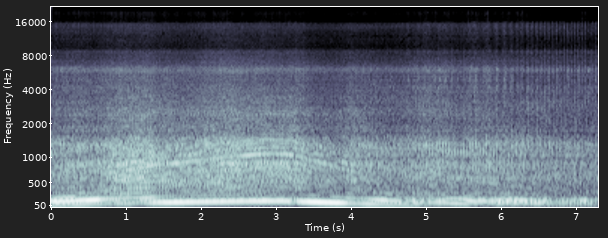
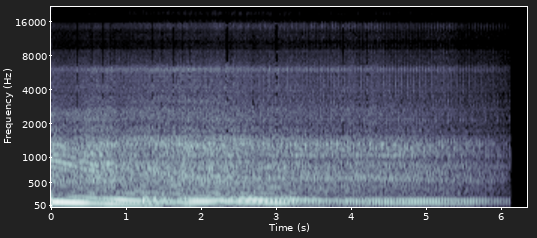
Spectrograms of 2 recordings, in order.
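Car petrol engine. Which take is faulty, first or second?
first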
